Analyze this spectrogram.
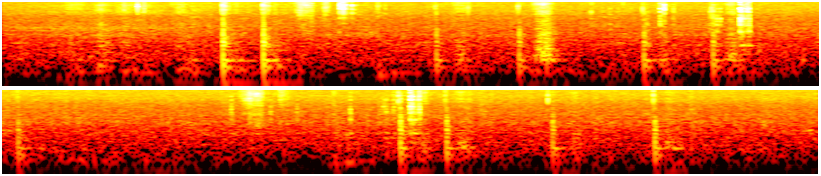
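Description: Pen writing on paper: faint, scattered short scratches and taps as strokes are drawn, with small gaps between them.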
